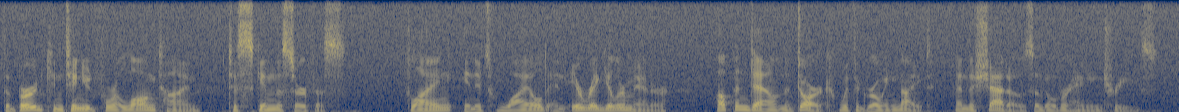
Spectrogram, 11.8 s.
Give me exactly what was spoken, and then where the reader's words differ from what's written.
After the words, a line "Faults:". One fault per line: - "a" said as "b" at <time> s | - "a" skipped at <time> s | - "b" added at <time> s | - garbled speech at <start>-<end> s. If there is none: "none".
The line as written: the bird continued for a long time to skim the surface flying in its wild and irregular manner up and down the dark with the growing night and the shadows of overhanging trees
the bird continued for a long time to skim the surface flying in its wild and irregular manner up and down the dark with the growing night and the shadows of overhanging trees
Faults:
none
